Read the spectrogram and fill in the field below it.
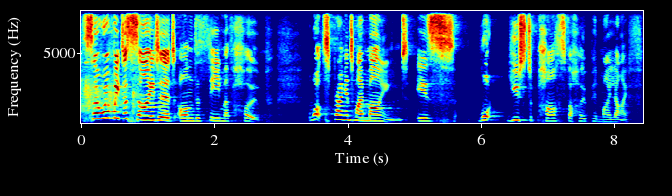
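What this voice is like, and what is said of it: Accent not especially Australian, English-sounding. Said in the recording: “I know I don't sound especially Australian, but I read a lot of Enid Blyton as a child. ... And I picked up the accent from the books.”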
